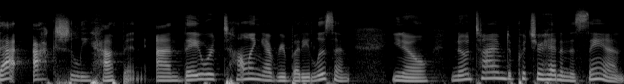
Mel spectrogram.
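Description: Here a woman talks with an unremarkable speaking voice and lively intonation. Her pace is moderate, and the recording is very clean with a silent background. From US West Coast (Bay Area). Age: 40s. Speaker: author. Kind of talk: casual chat.

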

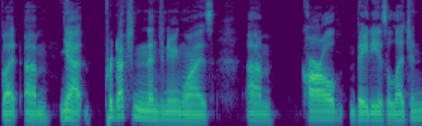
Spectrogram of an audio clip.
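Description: This man speaks with an American accent in a bright, sharp tone, captured with a dry, close sound, no echo and a silent background on a very clean recording. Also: medium pitch for a man, fairly even intonation, fairly slow pace. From Ohio. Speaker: music production educator. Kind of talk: casual interview.

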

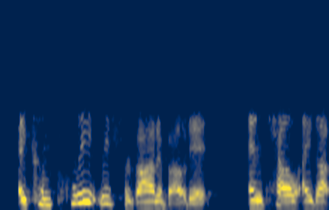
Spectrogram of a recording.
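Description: A woman uses a normal speaking voice, fairly high in pitch, with lively intonation at a moderate pace. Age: 60s. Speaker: author and life coach. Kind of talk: interview.

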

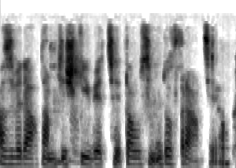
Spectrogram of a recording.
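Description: With an unremarkable speaking voice, a woman speaks at a moderate pace in a fairly low pitch and fairly even intonation, the sound dry and close with no echo. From Czech Republic, Šumava region. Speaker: restaurant owner. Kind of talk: interview.

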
